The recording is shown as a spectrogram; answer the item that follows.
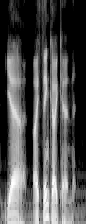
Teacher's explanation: "Yeah, I think I can." The words are still positive, but the pause, the slower delivery, and the weaker ending may make you wonder whether the person is completely sure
